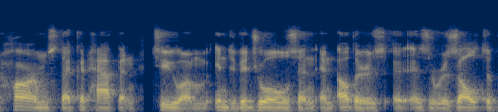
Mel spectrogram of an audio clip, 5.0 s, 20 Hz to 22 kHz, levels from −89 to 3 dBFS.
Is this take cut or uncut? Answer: cut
